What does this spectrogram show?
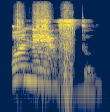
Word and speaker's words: honest: derivada do latim e nós não pronunciamos a letra h então eu não posso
